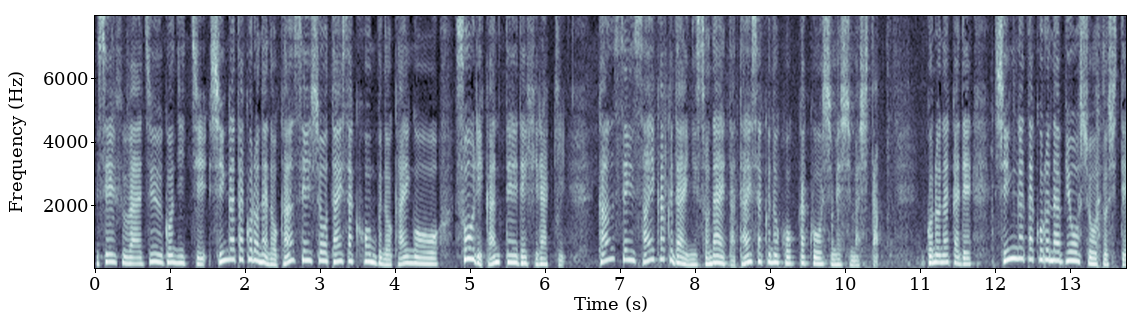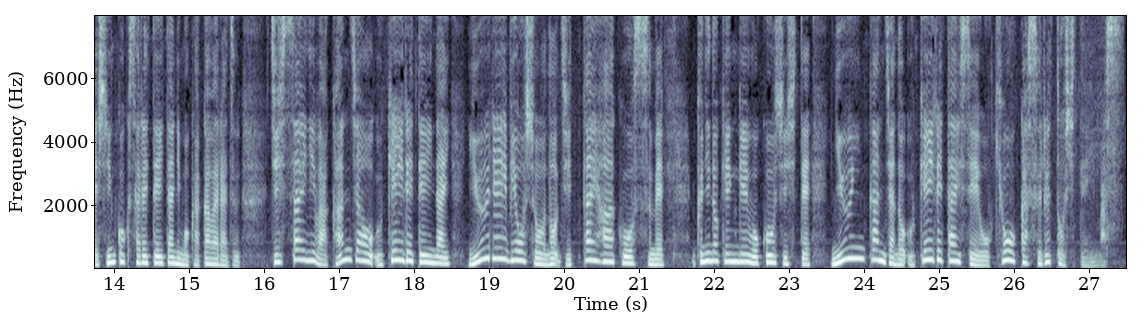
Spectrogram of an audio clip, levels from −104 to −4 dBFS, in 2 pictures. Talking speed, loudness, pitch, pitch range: 290 characters per minute, -16 LUFS, 210 Hz, 175-260 Hz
